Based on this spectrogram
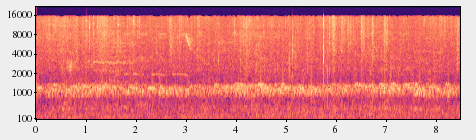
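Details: Local zebra doves in hanging cages singing at a national song contest in Indramayu, West Java; overlapping coos blend into one continuous warbling chorus, with background crowd noise, a faint voice and a brief higher whistle.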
